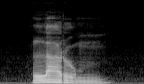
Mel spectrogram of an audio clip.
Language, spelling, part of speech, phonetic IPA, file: Polish, larum, noun, [ˈlarũm], Pl-larum.ogg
